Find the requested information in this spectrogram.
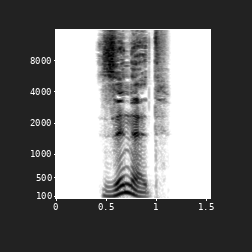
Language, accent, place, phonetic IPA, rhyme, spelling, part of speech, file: German, Germany, Berlin, [ˈzɪnət], -ɪnət, sinnet, verb, De-sinnet.ogg
- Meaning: second-person plural subjunctive I of sinnen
